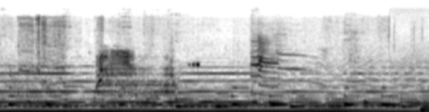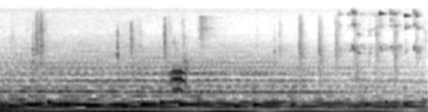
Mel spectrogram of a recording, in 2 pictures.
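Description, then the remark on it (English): A cat meows a few times, drawn-out and wavering, over a steady, droning musical background that plays throughout. “Meow, it's time to talk about animals.”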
